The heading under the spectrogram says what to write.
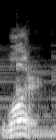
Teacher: la T de water, que casi se lee como una R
